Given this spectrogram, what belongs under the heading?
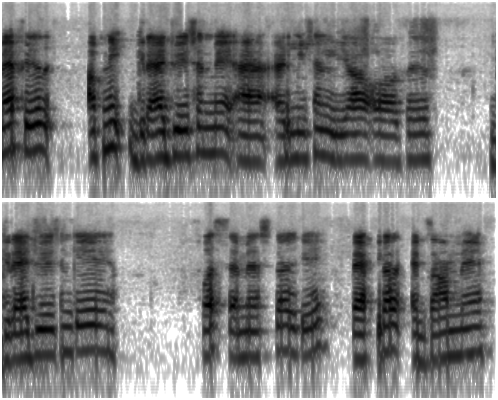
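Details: Adult man who has stammered since childhood, speaking Hindi; stuttering.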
